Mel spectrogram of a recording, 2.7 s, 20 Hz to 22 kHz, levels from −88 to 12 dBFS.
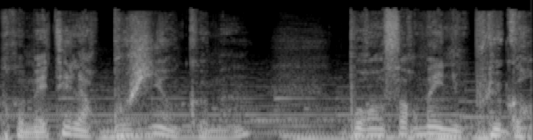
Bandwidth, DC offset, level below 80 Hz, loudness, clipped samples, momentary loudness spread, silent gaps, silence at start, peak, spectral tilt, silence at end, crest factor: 17.5 kHz; under 0.1%; -30 dBFS; -22 LUFS; under 0.1%; 10 LU; none; 0 s; -6 dBFS; -5.5 dB/octave; 0 s; 16 dB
